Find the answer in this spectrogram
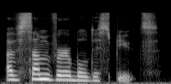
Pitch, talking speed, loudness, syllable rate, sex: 205 Hz, 140 wpm, -15 LUFS, 4.6 syllables/s, female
